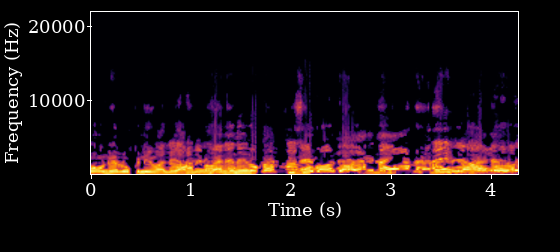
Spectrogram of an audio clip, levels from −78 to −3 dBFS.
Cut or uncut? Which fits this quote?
cut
